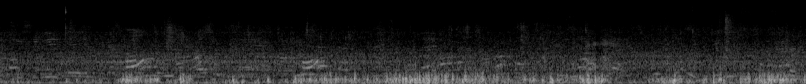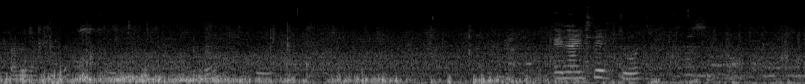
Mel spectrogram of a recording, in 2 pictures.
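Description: A woman talks softly close by.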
